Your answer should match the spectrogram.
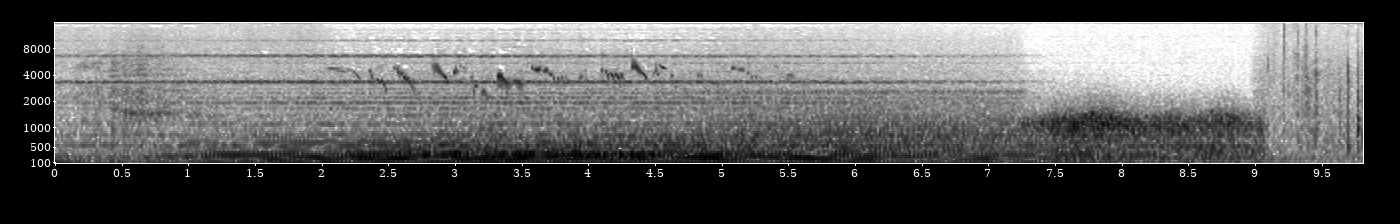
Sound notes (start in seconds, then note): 1.4 birds chirping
